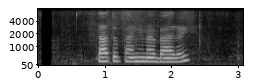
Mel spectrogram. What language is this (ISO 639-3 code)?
nep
